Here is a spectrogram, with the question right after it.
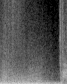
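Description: An Incendio fire spell in Hogwarts Legacy: a dense, booming roar of flame and blasts filling the whole second, loud and continuous, easing briefly near the end.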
